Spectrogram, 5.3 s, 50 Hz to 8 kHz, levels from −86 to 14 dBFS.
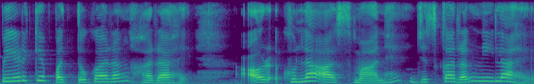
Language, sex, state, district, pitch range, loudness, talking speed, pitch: Hindi, female, Bihar, Darbhanga, 235-335 Hz, -18 LUFS, 180 wpm, 275 Hz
